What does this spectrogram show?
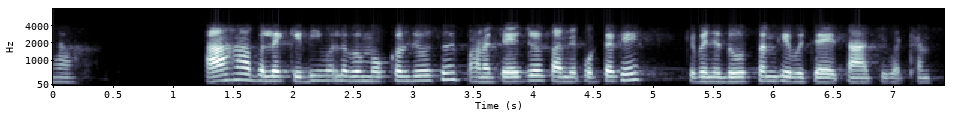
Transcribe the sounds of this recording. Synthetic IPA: ɦaː | ɦaːɦaːbʱɐlekeːɗĩmɐt̪ləbmoːkəld͡ʑoːsɪ̆paːɽ̃t͡ɕɐɦɪd͡ʑoɐsãːɲ̆d͡ʑepʊʈə̆kʰeː | kep̬ɐ̃ɪ̃ɲd͡ʑed̪oːst̪ənɪ̆kʰeːbɪt͡ɕɐet̪ɐʋ̤ãtʰiːʋɐʈʰəɽ̃ɪ̆

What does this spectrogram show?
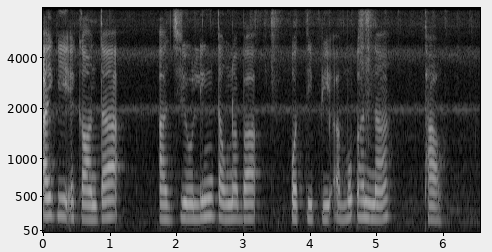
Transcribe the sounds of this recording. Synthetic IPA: ɐjɡiekawnt̚dɐː | d͡ʒioliŋtɐwnɐbɐotipiʔɐ̰muk̚hɐnːɐ | tʰaw

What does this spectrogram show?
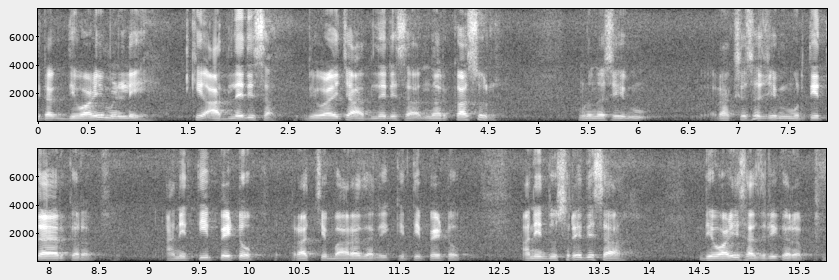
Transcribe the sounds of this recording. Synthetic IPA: kit̪akd̪iʋaɭiːm̤əɽle | kiːad̪led̪isa | d̪iʋaɭit͡ɕjaːd̪led̪isanəɾkasuːɾ | m̤əɽ̃uːnəɕe | ɾa̰kʂəsat͡ɕiːmuɾt̪iːt̪əjaɾkəɾəp̚ | a̰ɽ̃it̪iːpeʈop̚ɾa̰t̪t͡ɕibaɾad͡zʱalekit̪iːpeʈop̚ | a̰ñid̪usɾed̪isa | d̪iʋaɭiːsad͡zɾiːkəɾəp̚

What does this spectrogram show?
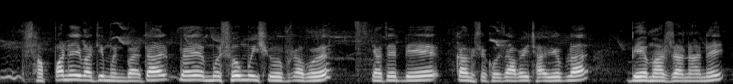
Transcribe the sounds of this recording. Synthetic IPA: sapːanɯjbadimɯnbajtabemɯsomɯjsɯpʰɾabɯ | jatebekaŋsɯkʰozabajtʰajɾɯpla | bemaɾzananɯj

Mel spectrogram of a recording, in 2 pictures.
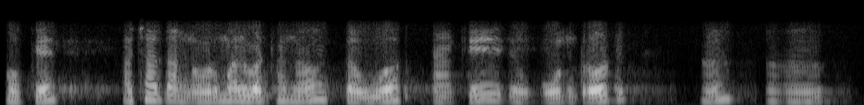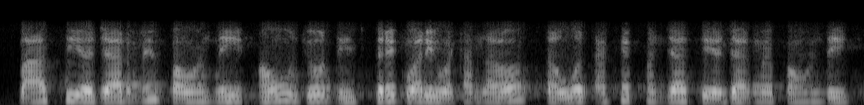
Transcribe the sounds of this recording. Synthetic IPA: oːkeːɐt͡ɕʰãt̪ɐãnɔːɾməlʋɐʈʰə̃nd̪aːɦot̪ɐʊɦt̪ɐɦãkʰeoːnɾoːɖ | ɓaːsiɦɐd͡ʑaːɾmẽpɐʋə̃nd̪iɛ̃ũd͡ʑoːɖɪspɾeːkʋaːɾiʋɐʈʰə̃nd̪aːɦot̪ɐʊɦt̪ɐɦãkʰepɐ̃ɲd͡ʑaːsiɦɐd͡ʑaːɾmẽpɐʋə̃nd̪iː

